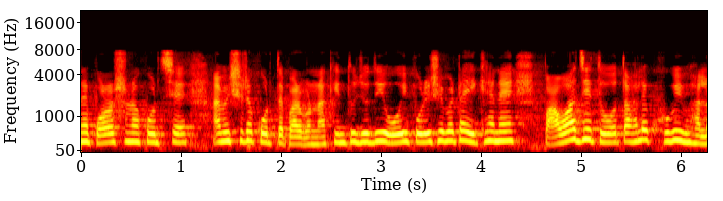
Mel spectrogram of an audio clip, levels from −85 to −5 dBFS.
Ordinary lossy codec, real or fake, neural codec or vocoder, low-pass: none; real; none; none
